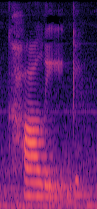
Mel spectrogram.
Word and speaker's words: colleague: pronounce the next vow colleague here we're just ending with the G the last three letters are or the last two letters are completely silent here colleague guest pronouncing the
